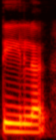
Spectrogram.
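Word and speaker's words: tailor: जाए तो वहाँ पे ओ को आपको अ प्रोनाउंस करना है। जैसे कि यहाँ पे देख सकते हैं टेलर।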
